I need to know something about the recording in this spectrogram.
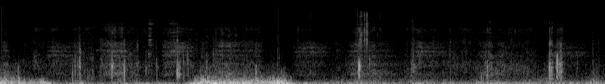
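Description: Mountain bike tyres rattle and crunch over a rocky dirt trail.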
